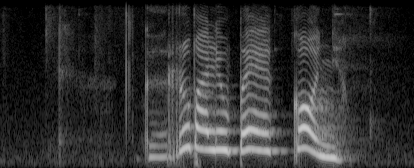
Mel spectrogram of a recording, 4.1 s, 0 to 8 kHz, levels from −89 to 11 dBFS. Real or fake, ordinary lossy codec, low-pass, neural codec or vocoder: real; Opus, 24 kbps; 7.2 kHz; none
